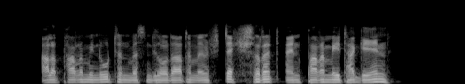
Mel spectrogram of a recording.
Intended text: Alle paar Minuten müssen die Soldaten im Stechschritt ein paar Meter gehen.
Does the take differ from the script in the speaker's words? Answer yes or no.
no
